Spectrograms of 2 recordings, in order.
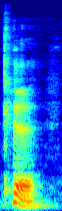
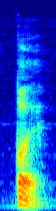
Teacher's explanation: So you say the k, notice where your tongue, the area of your tongue that's touching the roof of your mouth, the q is going deeper. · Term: q sound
